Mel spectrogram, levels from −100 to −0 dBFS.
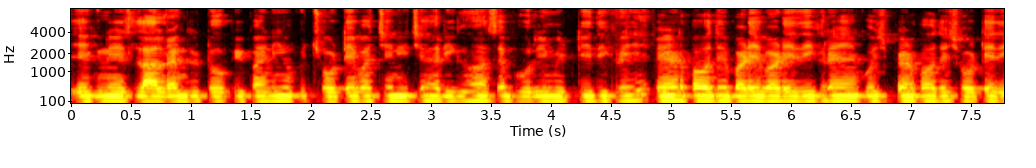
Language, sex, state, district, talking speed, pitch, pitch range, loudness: Hindi, male, Chhattisgarh, Balrampur, 230 wpm, 110 Hz, 105-110 Hz, -27 LUFS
